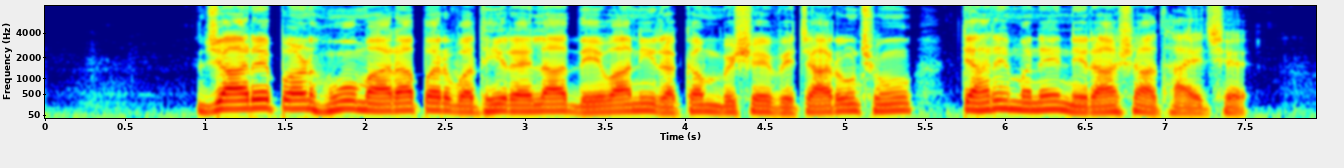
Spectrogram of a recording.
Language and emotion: Gujarati, sad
